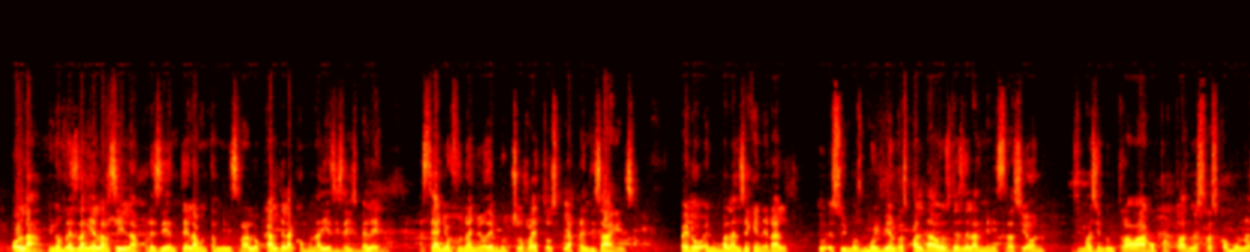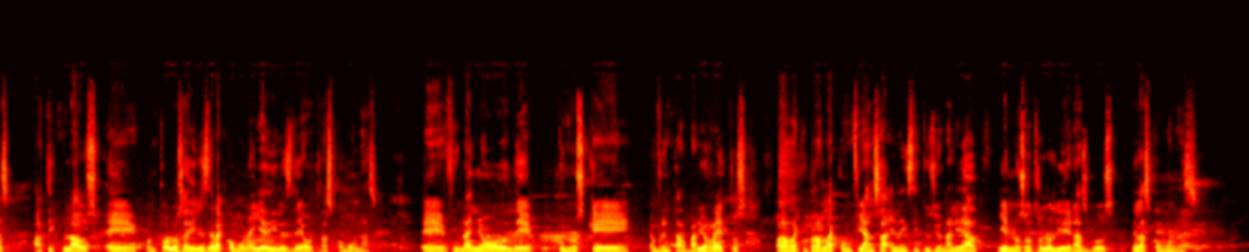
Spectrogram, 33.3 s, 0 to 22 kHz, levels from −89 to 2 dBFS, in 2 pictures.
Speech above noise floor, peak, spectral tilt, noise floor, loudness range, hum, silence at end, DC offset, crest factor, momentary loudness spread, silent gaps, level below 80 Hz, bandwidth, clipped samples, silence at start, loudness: 39 dB; -4 dBFS; -6 dB/octave; -60 dBFS; 3 LU; none; 0.6 s; under 0.1%; 16 dB; 12 LU; none; -54 dBFS; 14 kHz; under 0.1%; 0.15 s; -21 LUFS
